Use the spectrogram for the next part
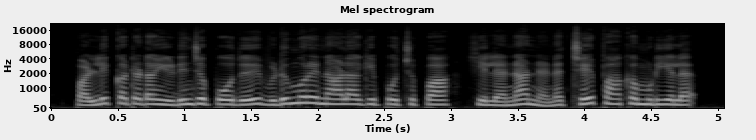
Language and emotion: Tamil, fearful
